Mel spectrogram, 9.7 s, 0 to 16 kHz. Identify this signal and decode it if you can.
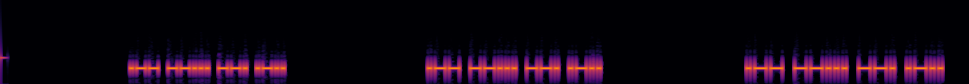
Morse code, heard as a keyed tone, about 32 wpm, 700 Hz. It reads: W7GL W7GL W7GL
